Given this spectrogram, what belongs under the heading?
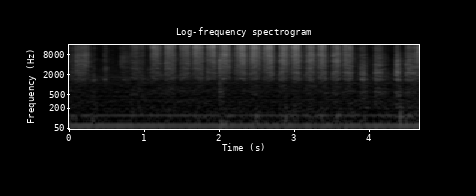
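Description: Hand sanding of a wood finish: a steady run of rhythmic rasping strokes, close and moderately loud, repeating evenly over a low background hum with no talking.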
